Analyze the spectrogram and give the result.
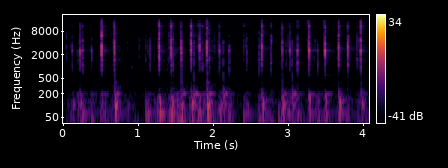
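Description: Fingertip typing with both hands on a HyperX Alloy Origins Core tenkeyless mechanical keyboard with ABS keycaps. A quick, uneven stream of crisp, bright clacks, each with a low, thocky body, stops dead with no ring.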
